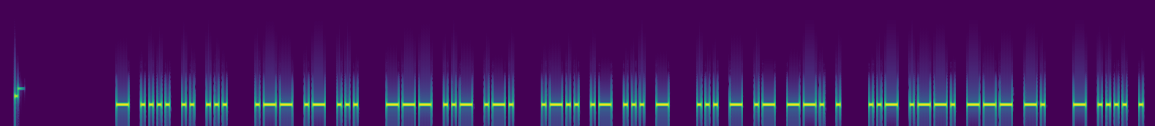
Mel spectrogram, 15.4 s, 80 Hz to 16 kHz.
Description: Morse code, heard as a keyed tone, about 22 wpm, 700 Hz. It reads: THIS WAS OUR LAST STAGE UPON THE
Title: Sentences from Top 1200 Words 22wpm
